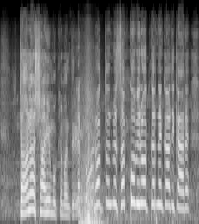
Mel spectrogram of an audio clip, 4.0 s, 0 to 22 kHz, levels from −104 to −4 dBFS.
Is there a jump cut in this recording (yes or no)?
yes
